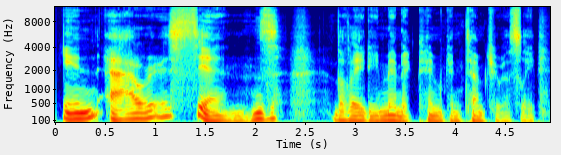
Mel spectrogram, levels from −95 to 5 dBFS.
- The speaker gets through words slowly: Yes, slow, 95 wpm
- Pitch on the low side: Yes, low, 105 Hz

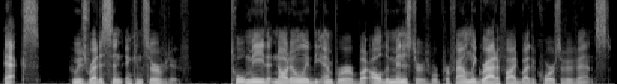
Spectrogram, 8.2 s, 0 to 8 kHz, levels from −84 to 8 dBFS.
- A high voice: No, low, 135 Hz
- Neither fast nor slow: Yes, average, 180 wpm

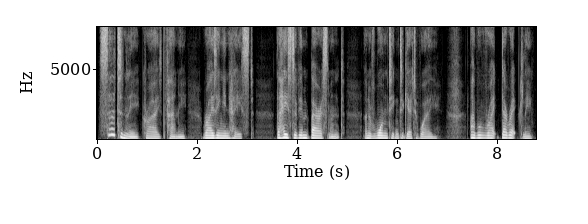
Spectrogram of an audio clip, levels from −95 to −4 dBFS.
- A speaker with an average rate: No, slow, 130 wpm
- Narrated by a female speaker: Yes, female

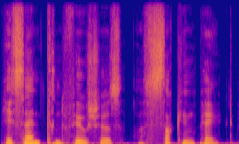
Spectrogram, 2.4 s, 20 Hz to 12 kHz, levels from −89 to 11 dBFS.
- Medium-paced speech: Yes, average, 150 wpm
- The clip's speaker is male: Yes, male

